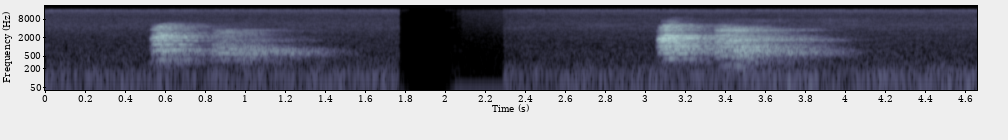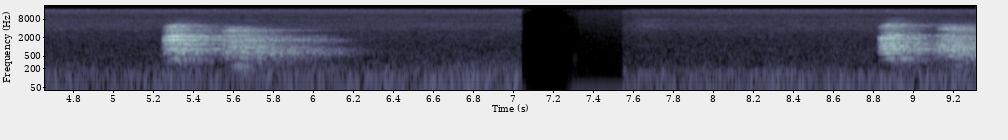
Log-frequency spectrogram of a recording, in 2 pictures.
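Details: Four loud, rasping croaks from a Tokay gecko, each a two-part call with an abrupt start and a fading, rough tail, repeated every two to three seconds. The recording has brief silent dropouts.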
